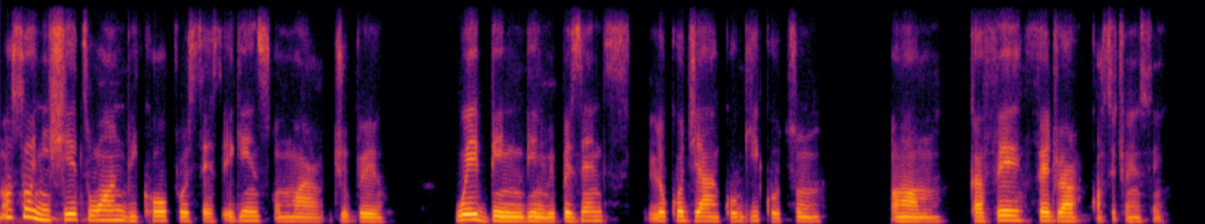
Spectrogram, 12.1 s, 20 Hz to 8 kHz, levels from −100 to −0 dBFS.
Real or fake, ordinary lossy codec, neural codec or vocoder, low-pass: fake; Opus, 24 kbps; codec, 16 kHz, 8 kbps, FreqCodec, larger model; 7.2 kHz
